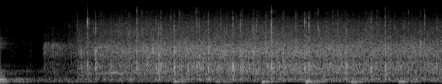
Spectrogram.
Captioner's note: audience applauding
